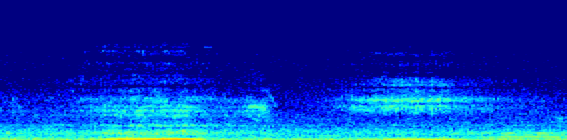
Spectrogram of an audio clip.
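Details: Sleeping Labrador dog giving two soft, low, rumbling snores about a second apart in a quiet room; snoring.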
